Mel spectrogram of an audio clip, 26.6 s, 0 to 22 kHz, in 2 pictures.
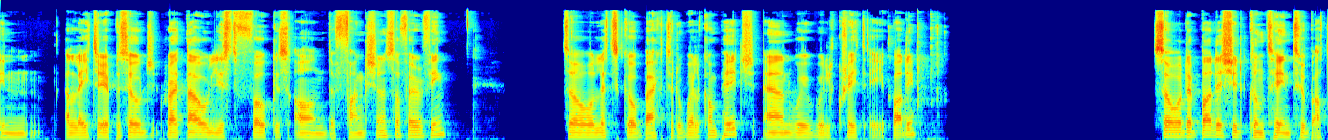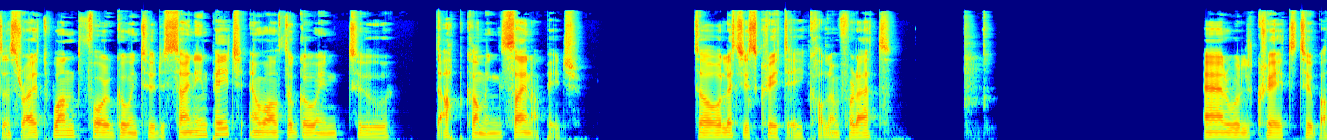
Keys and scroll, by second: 10.0 Return, 22.5 Return, 23.7 Return.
